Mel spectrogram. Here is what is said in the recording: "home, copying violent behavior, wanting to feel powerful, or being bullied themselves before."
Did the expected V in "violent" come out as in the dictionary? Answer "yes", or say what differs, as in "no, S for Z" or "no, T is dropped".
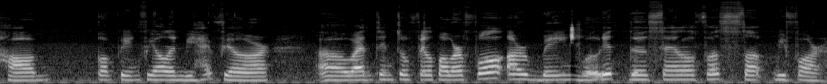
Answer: no, F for V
